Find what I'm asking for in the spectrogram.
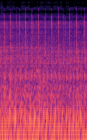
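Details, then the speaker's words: Small engine running with its air filter replaced by cigarettes in a baby bottle, restricting intake: rapid, slightly labored buzz at noticeably reduced speed as it struggles to stay running; bogging from restricted air intake. "can hear it slowed it down a substantial amount. I just wanted to stay running."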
